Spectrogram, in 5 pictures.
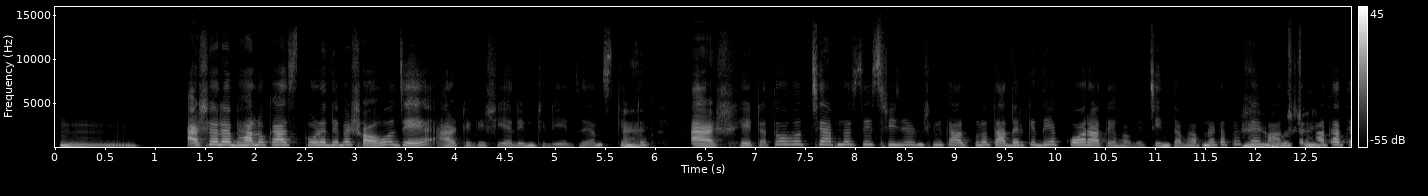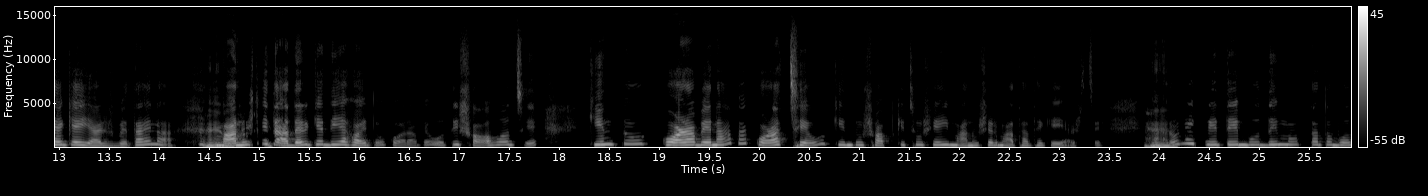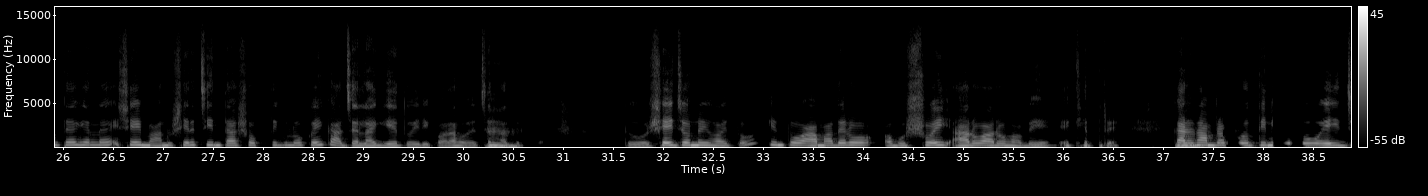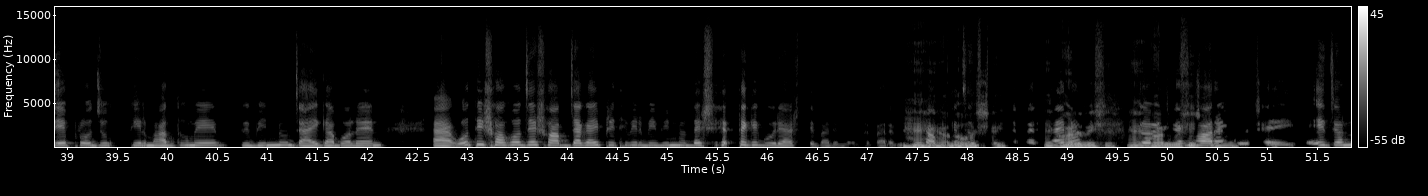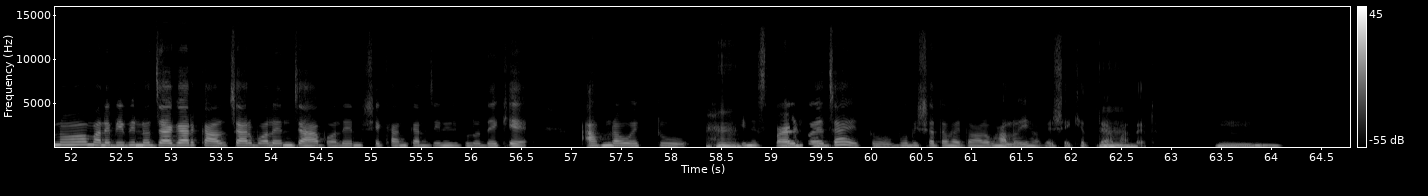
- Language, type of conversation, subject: Bengali, unstructured, প্রযুক্তি কীভাবে আপনাকে আরও সৃজনশীল হতে সাহায্য করে?
- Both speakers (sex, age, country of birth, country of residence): female, 35-39, Bangladesh, Bangladesh; male, 25-29, Bangladesh, Bangladesh
- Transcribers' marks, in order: laughing while speaking: "দেশের থেকে ঘুরে"; chuckle; laughing while speaking: "অবশ্যই"; "বসে" said as "বেসে"; unintelligible speech; in English: "ইনিন্সপায়ারড"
